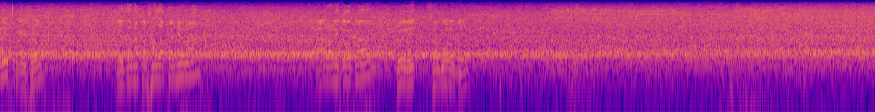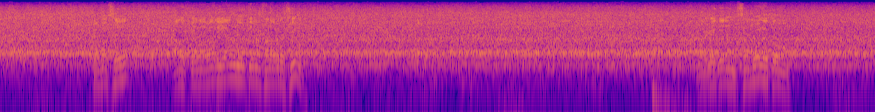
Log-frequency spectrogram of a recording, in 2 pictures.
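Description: A stadium crowd sings together.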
